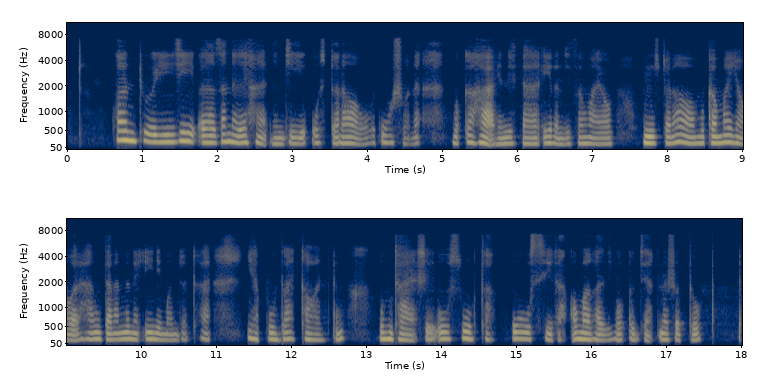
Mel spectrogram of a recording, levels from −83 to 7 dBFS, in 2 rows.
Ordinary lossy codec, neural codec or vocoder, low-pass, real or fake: MP3, 96 kbps; codec, 16 kHz, 0.5 kbps, FunCodec, trained on Chinese and English, 25 frames a second; 7.2 kHz; fake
